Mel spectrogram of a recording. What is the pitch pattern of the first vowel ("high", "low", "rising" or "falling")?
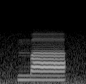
low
